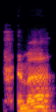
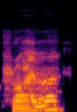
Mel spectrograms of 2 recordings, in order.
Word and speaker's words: Primer: And yeah, the film is pronounced Primer and not Primer. So Primer is in like a first lesson on something. I guess we can call it Primer if you want, but the word in the English language is Primer.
